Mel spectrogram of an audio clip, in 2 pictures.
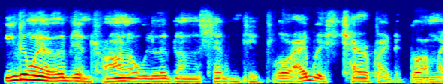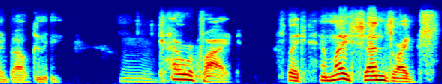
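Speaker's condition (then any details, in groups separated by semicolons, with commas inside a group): Cerebral palsy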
